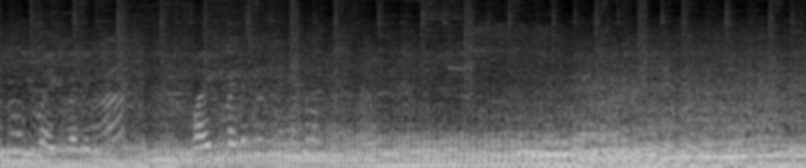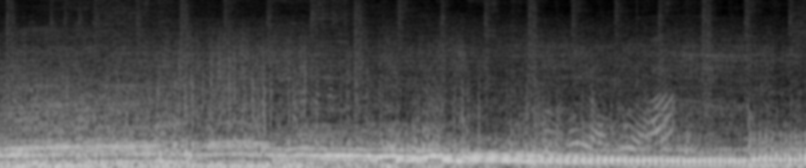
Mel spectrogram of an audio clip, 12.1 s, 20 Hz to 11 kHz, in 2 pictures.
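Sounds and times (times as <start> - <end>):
background music with steady beat: 0.0 - 12.0
motorcycle engine running: 0.0 - 12.0.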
